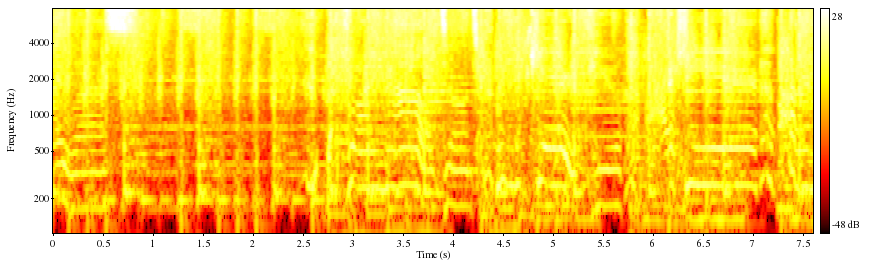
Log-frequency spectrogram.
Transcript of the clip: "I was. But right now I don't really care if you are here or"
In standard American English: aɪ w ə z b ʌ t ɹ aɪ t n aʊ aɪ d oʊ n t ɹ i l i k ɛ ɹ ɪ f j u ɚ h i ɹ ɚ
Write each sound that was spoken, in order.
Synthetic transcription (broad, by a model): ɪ w ə z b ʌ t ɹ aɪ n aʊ d oʊ n t w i i k ɛ ɹ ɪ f j u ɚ h i ɹ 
